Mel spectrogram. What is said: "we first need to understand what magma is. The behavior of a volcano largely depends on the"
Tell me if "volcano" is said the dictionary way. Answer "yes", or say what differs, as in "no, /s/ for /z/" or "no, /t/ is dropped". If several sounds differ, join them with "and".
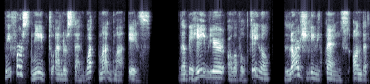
yes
